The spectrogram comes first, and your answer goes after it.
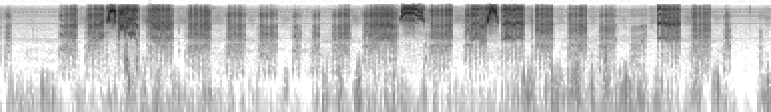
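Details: Norway lemming, described as inviting to a dance, gives a run of harsh, hissing squeaky bursts in quick irregular series, some rapid and chattering, over low rustling and thumping handling or movement noise.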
